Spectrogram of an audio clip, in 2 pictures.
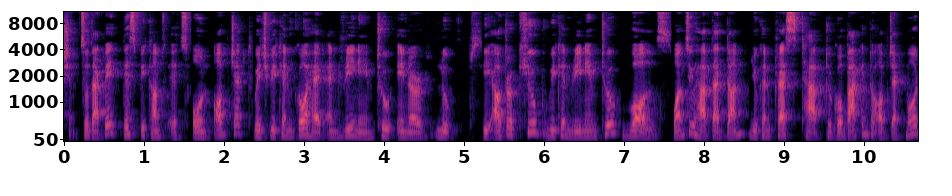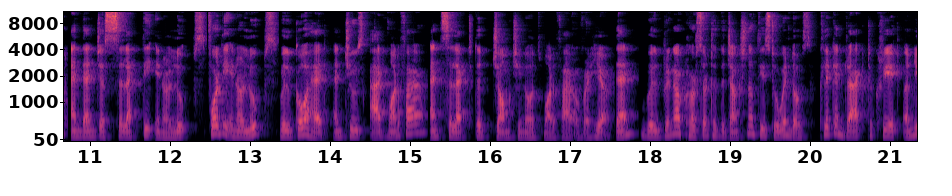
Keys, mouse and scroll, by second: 2.8 click, 2.9-5.2 drag, 4.5 n, 5.2 o, 5.8 click, 5.9-7.5 drag, 7.3 l, 9.3 Tab, 10.7 click, 14.6-17.4 drag, 19.8-21.3 drag.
